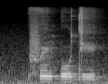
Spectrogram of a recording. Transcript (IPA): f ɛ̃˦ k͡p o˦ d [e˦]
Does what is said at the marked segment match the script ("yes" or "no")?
yes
